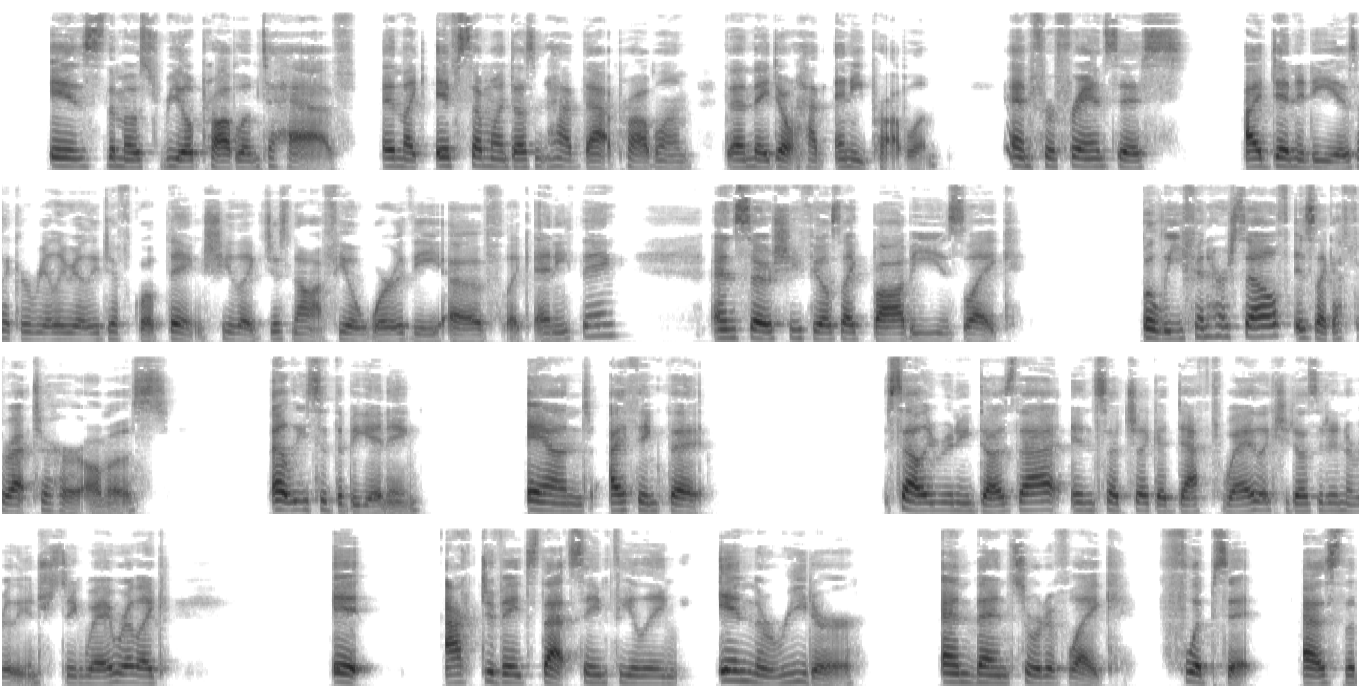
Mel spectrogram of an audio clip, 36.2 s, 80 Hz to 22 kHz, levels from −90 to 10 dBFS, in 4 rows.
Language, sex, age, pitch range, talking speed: English, female, 20-39, 150-205 Hz, 175 wpm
